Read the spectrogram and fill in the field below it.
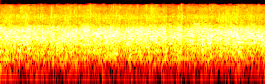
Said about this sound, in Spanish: este joven gran maestro que regresa a seguir recibiendo el aplauso del público de manera muy formal junto con el doctor Ernesto Carlos sonríe a su público y se inclina para agradecerle en señal de respeto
